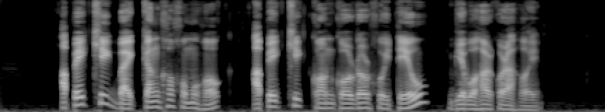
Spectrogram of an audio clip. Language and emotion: Assamese, neutral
